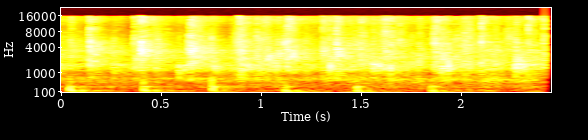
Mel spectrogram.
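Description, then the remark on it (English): Audience applause at a blockchain and crypto event: a steady wash of many hands clapping, dense and crackly, with a faint rhythmic thump pulsing underneath at an even pace. No voices can be heard. “So let's give those three studs a round of applause.”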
